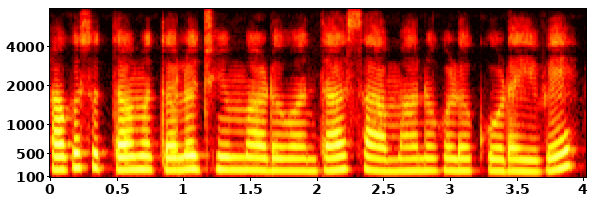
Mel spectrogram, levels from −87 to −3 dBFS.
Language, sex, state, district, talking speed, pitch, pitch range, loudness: Kannada, female, Karnataka, Bidar, 105 wpm, 215 Hz, 205-230 Hz, -19 LUFS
